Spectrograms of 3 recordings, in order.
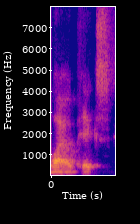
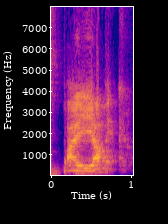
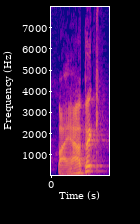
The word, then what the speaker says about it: biopic: me nuts it's biopic it's bio yeah it's a biographical picture right right biopic right it's biopic biopic makes it sound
